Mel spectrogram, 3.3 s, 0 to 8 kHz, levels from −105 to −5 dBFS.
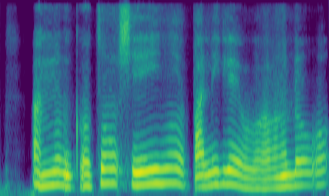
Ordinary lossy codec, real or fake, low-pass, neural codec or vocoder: none; fake; 7.2 kHz; codec, 16 kHz in and 24 kHz out, 0.4 kbps, LongCat-Audio-Codec, four codebook decoder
